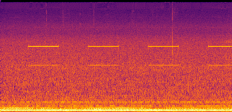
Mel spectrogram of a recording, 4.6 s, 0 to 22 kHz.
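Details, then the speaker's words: 2017 Toyota RAV4 AWD that stalls when the wipers are turned on, engine running while column wiring is wiggled: repeated high double-tone beeps about every 1.2 seconds, each marking the intermittent wiring fault. "okay there it goes so every time it beeps is when we're having this issue"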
